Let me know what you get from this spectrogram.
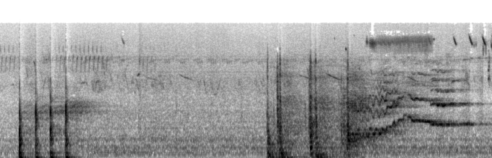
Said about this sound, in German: Justus klopfte an der Tür und der Regisseur öffnete.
